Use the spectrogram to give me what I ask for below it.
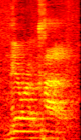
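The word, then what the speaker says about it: मरकत: And in Sanskrit, emerald is pronounced Merakata.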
